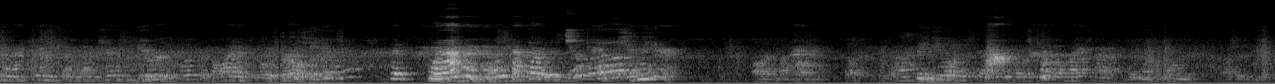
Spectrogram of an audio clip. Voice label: boys voice hello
